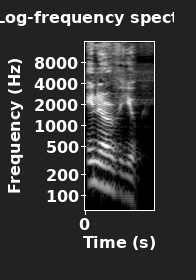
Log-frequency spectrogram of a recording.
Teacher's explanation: So T here just disappears from the word interview. That's it. I would actually say it's substituted by another N, because this N becomes a little longer.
